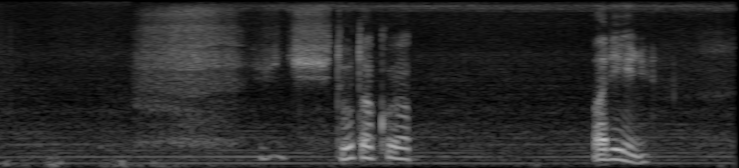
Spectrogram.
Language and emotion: Russian, neutral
